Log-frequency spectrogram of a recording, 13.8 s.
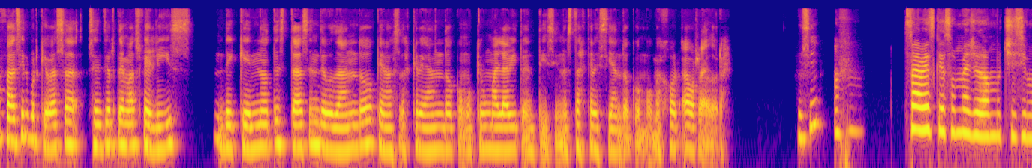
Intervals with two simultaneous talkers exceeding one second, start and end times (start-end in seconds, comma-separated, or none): none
